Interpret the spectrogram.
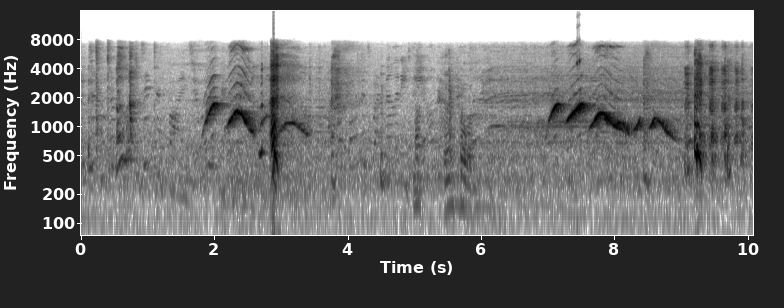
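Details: Pet talking parrot indoors gives two bursts of whistled, wavering notes rising and falling around the middle range, mixed with chattering sounds, while a person speaks softly.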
